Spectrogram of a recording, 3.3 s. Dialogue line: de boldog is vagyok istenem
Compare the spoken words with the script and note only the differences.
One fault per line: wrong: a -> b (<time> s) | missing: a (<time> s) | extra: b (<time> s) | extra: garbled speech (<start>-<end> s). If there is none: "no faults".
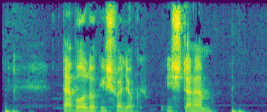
no faults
